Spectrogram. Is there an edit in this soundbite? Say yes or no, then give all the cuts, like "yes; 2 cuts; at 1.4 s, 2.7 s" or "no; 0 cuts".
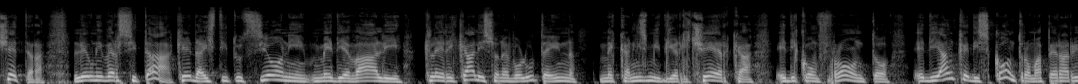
no; 0 cuts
